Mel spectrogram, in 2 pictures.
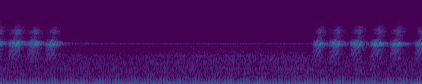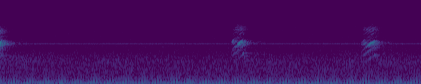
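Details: Long-eared owl at the nest, early afternoon: a run of three sharp, loud notes, then a longer string of six, then two separate falling squeaks, over a steady high tone.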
